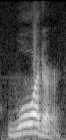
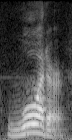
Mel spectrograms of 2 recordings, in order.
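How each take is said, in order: No difference in how they are said.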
